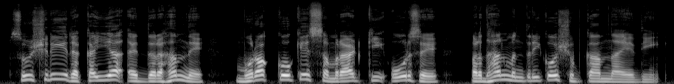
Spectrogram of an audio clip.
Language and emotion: Hindi, neutral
